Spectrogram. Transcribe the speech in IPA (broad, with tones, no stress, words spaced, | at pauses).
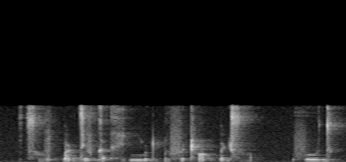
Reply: t͡sʰɔ̤˨v k͡pɔ˨ɖde˨vɡœ˦ʔ xi̤˨ŋ͡mu˨ɖk͡pə̤˦ fə˨ʈʰɔ˦˨ k͡pə˨˦ɖsɔ̤˨ | fu˦d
